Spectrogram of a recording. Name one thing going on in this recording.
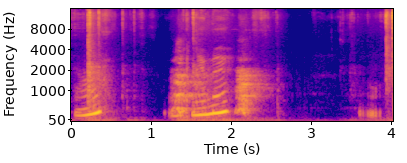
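A metal wire cage rattles as a hand handles its latch.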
